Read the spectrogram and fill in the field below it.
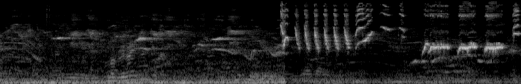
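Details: Lure for white-rumped shamas that went silent after moulting: soft background noise, then a burst of rapid harsh rasping pulses, followed by repeated ringing whistles.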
